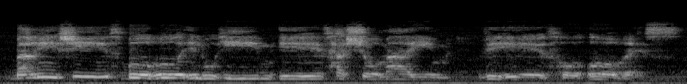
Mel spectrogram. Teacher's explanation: you'll notice that the t sound of contemporary Hebrew is understood to be a th sound.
